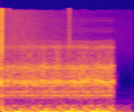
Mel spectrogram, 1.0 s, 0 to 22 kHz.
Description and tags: The sample is an industrial loop that can be used at 120 BPM. The sample consists of a short electronic click followed by some noisy machinery sounds.
120BPM, industrial, loop, noise, rhythmic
